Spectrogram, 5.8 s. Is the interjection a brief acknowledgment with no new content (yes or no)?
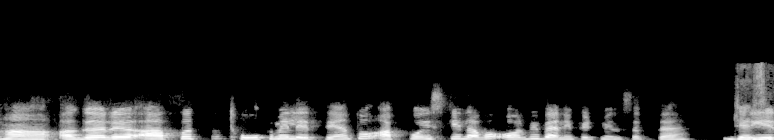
yes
